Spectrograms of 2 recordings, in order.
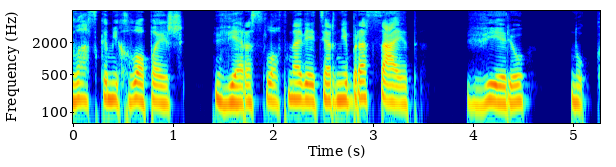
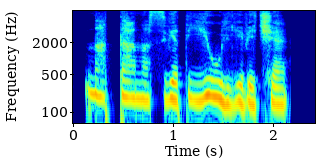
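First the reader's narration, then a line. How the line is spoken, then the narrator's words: Whispered answer. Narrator (Russian): тоже шепотом ответила она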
